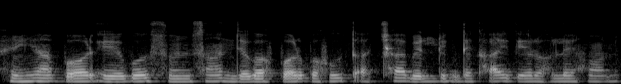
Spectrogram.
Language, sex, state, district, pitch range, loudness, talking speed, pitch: Maithili, male, Bihar, Samastipur, 135-145 Hz, -29 LUFS, 125 wpm, 140 Hz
